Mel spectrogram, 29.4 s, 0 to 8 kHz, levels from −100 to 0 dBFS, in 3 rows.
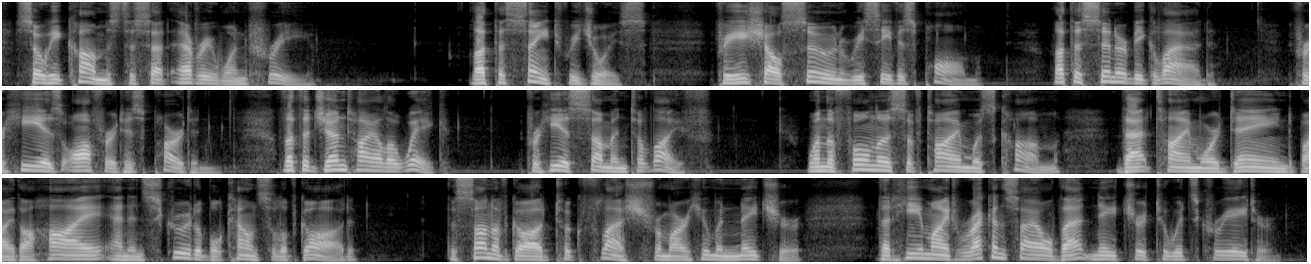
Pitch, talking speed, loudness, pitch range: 125 Hz, 155 wpm, -29 LUFS, 110-140 Hz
